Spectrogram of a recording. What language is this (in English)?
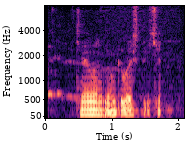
Bangla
